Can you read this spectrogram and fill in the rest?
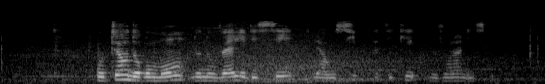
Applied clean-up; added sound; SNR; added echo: none; Car passing by / Traffic noise, roadway noise; 17 dB; none.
